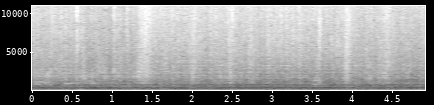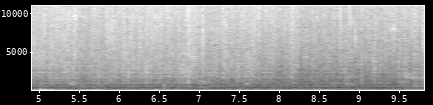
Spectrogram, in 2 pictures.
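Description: Fried noodles and cabbage sizzling steadily in a hot frying pan on a gas stove as they are lifted out with chopsticks, with faint crackles through the hiss.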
